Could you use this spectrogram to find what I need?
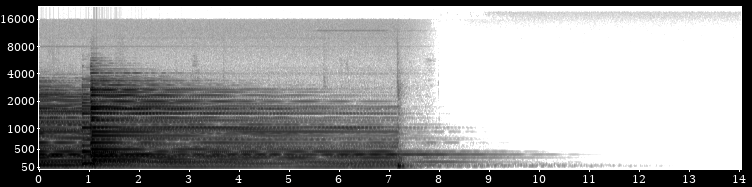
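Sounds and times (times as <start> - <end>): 
little piano: 0.0 - 9.3.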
